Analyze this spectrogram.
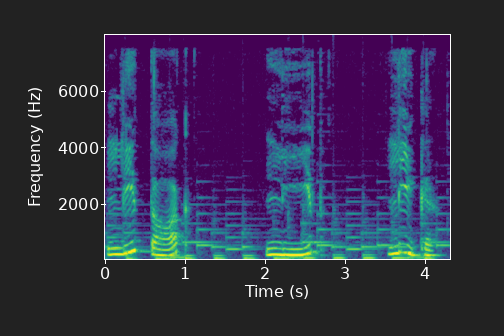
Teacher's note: а звук ль пом'якшений приголосний позначаємо його схематично двома рисочками звуки л позначаються великою друкованою літерою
